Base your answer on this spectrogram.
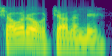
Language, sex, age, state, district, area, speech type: Telugu, male, 18-30, Andhra Pradesh, Sri Balaji, urban, conversation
